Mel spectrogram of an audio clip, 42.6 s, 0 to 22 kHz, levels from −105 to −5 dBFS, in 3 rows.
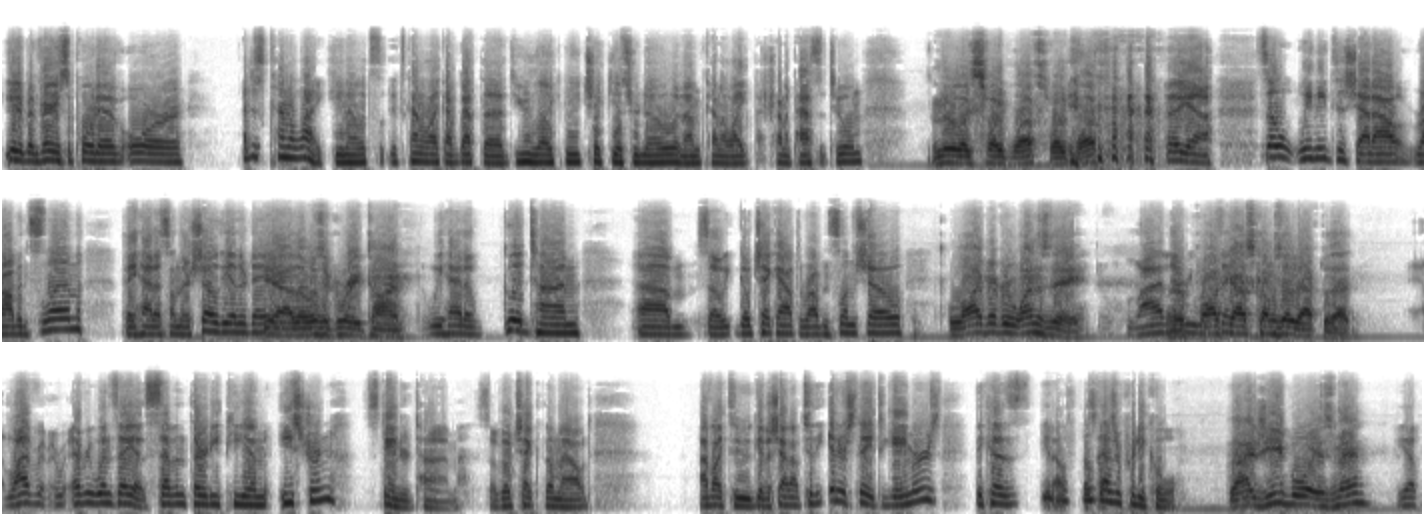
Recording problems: distortion; slight; 8% of the sound clipped
garbled, watery; slightly; nothing above 10.5 kHz

